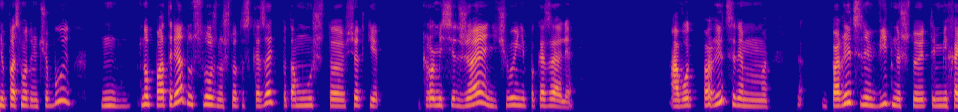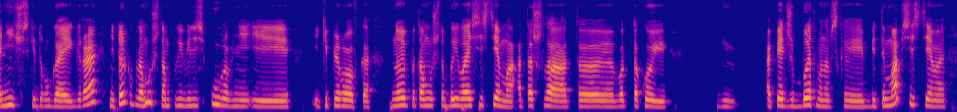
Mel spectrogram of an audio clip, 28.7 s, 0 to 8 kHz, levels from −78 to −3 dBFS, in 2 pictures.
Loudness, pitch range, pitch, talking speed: -27 LUFS, 165-190 Hz, 180 Hz, 115 wpm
